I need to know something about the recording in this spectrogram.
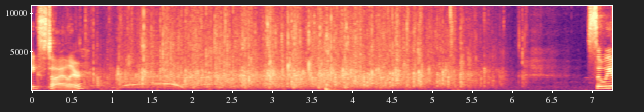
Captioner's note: applause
